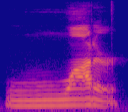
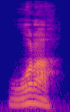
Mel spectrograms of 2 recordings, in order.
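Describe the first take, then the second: First: The r at the end is strongly rolled. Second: The r at the end is dropped. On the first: "알 발음도 사실 되게 굴리기" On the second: "이걸 그냥 되게 그냥 안 하면 돼요"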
